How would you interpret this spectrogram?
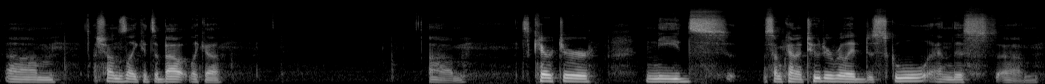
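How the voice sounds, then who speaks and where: A man hosting a book review channel, chatting casually while sick with the flu, his voice a bit off, often clearing his throat. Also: medium pitch, slow pace, pauses often, a little mellow. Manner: rambling, frequent throat clearing and filler words. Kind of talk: casual chat.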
